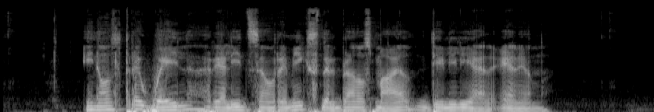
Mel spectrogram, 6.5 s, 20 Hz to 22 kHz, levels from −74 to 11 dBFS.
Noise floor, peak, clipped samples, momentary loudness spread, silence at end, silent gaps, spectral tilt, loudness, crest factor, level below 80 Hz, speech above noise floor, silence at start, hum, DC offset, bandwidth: -55 dBFS; 0 dBFS; under 0.1%; 6 LU; 1.05 s; none; -6 dB/octave; -14 LUFS; 12 dB; -20 dBFS; 44 dB; 0.85 s; none; under 0.1%; 16 kHz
